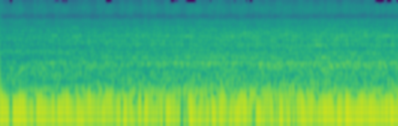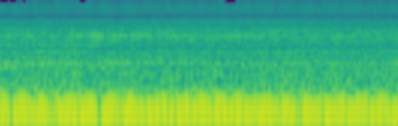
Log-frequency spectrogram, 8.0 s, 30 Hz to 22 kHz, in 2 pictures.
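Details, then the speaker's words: Supercharged engine idling just after replacing the self-adjusting belt tensioner with a manual one, to stop the belt walking off the water pump pulley near 7,000 rpm: steady deep idle, belt aligned, no squeal, chirp or flapping. "everything seems aligned it doesn't look weird or anything not wiggling not squeaking"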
